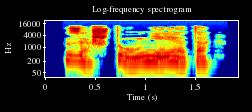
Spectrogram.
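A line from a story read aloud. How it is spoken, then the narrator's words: Despairing groan. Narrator (Russian): простонала я, не желая верить в происходящее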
